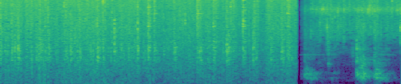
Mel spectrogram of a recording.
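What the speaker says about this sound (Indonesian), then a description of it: "ini kita tumis hingga mengeluarkan aroma yang wangi" Spices sauté in a hot pan until fragrant, giving a dense, steady sizzle with stirring scrapes that drops abruptly near the end into quieter, patchy frying.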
